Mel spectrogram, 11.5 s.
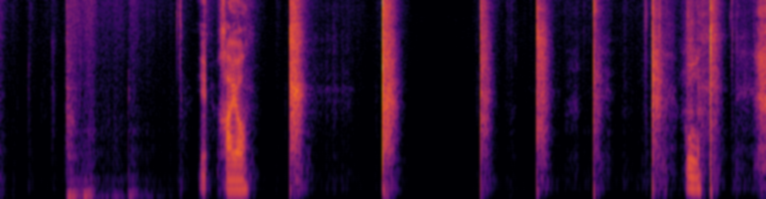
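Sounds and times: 
speech: 3.0s - 3.8s, 10.3s - 10.7s
hand claps for audio synchronisation: 4.4s - 4.6s, 5.7s - 6.0s, 7.2s - 11.0s.

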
